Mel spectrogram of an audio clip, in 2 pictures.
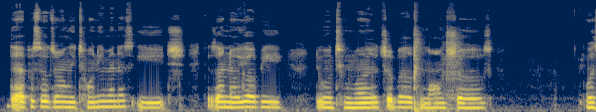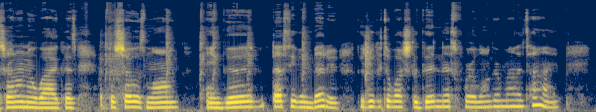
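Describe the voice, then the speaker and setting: The voice is quiet and moves at a moderate pace. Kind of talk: casual vlog recommendations.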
